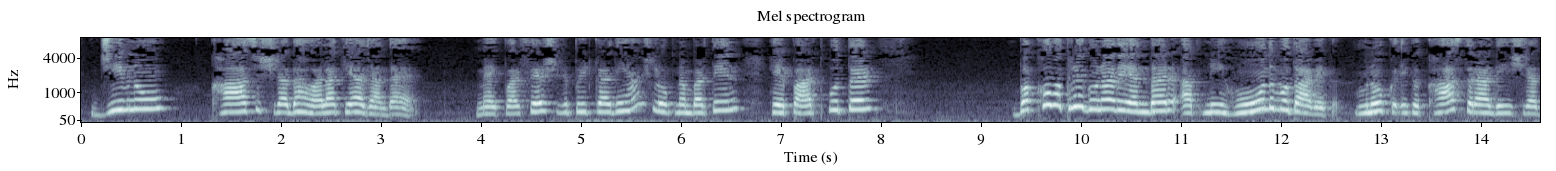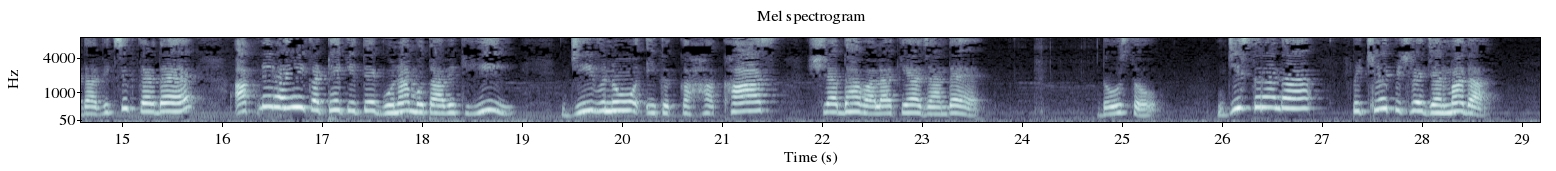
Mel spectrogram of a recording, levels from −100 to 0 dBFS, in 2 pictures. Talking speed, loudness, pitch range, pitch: 125 wpm, -18 LUFS, 225-305 Hz, 260 Hz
